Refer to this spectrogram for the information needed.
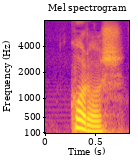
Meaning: elderly, aged (advanced in years)
- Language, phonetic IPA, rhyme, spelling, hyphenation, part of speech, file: Hungarian, [ˈkoroʃ], -oʃ, koros, ko‧ros, adjective, Hu-koros.ogg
